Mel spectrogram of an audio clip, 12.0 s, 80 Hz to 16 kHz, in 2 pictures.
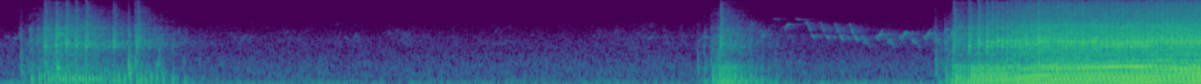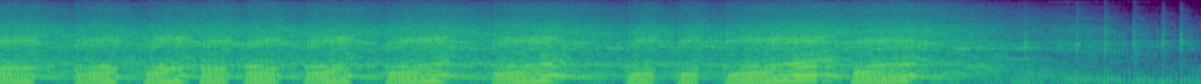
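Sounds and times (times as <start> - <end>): chainsaw starting and running: 0.0 - 1.0, 4.7 - 12.0.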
